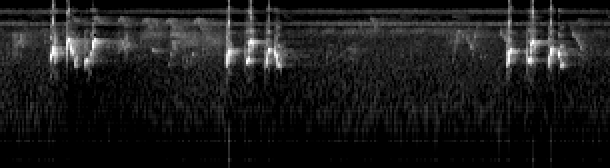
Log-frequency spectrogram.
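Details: Bulbul song used as a lure to call wild birds and to teach young birds: three short bubbly phrases of four or five quick, warbled, mid-pitched notes, spaced a few seconds apart over quiet background.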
